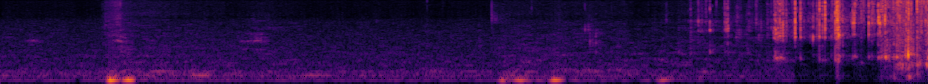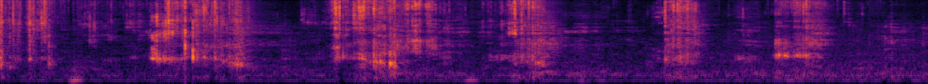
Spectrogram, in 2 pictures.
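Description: Potato chips being crunched and chewed: after a few quieter muffled bites, a run of loud, crisp, irregular crunches follows in quick bursts, each sharp and crackly with brief pauses between.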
